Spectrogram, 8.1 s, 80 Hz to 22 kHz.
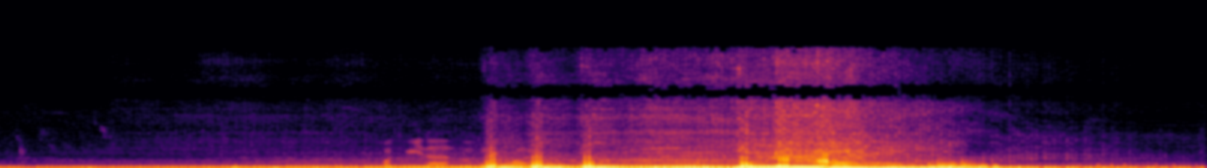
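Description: Honda XRM 125 single-cylinder four-stroke motorcycle, freshly built with a four-valve head and on its break-in ride, being ridden on gravel toward and past close by. The engine note swells and shifts in pitch to a peak about five seconds in, then fades as it moves away.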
